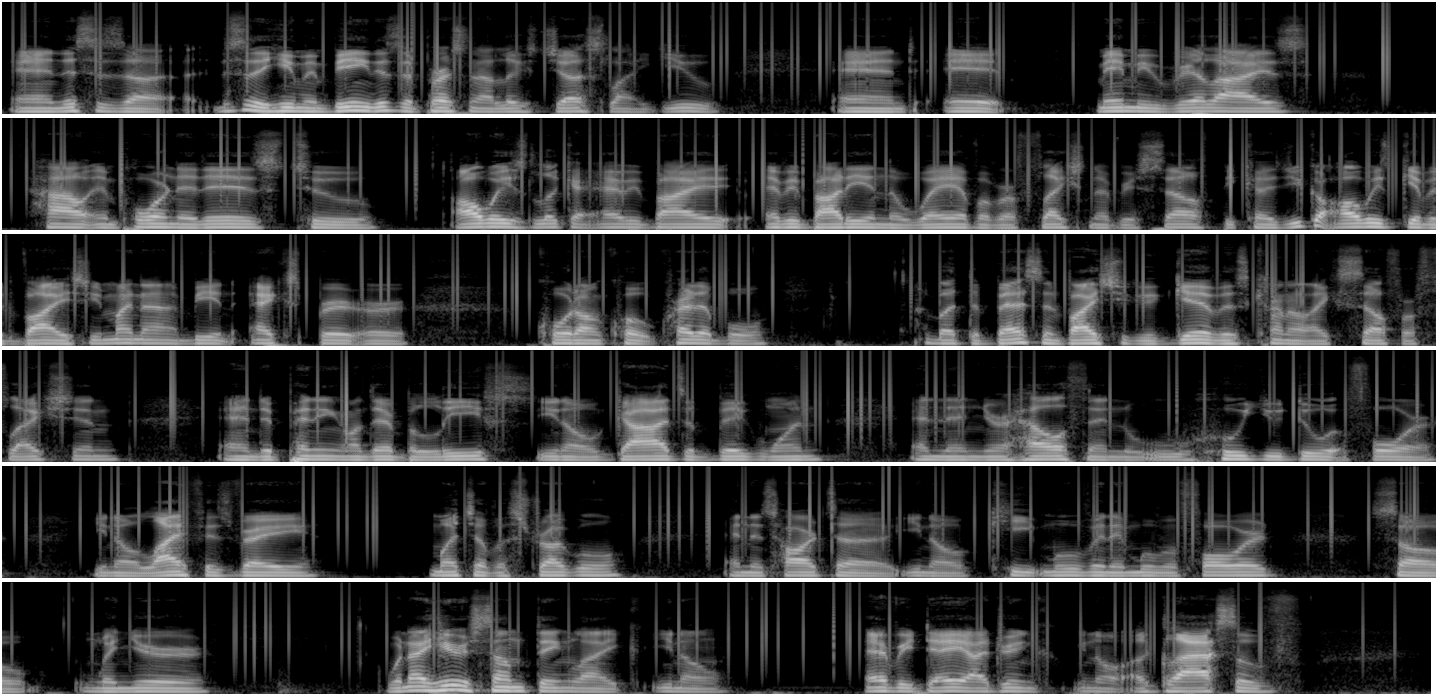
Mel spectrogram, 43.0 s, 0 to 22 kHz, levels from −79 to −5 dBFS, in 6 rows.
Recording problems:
crackle, like an old record; noticeable; 10 dB below the speech

